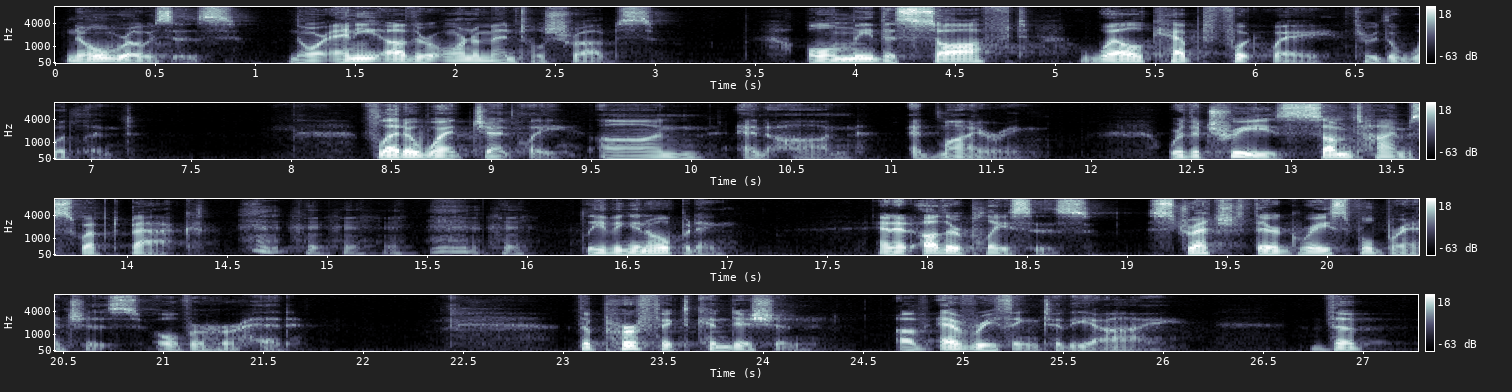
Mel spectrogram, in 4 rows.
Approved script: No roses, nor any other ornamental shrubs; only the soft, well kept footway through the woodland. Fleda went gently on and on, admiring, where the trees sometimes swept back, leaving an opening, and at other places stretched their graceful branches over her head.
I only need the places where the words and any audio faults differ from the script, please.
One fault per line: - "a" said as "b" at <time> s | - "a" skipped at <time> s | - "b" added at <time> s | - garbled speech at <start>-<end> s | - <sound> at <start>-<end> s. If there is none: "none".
- laugh at 14.5-16.1 s
- "The perfect condition of everything to the eye the" added at 23.1 s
